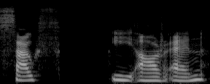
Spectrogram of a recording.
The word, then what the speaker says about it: Southern: of Southern England now Southern is pronounced different from how you write it you write it South E RN but pronunciation is Southern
